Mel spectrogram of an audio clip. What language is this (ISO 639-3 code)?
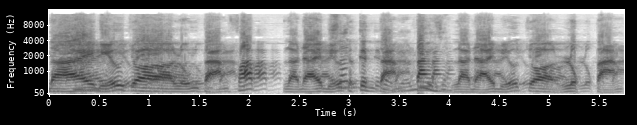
vie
